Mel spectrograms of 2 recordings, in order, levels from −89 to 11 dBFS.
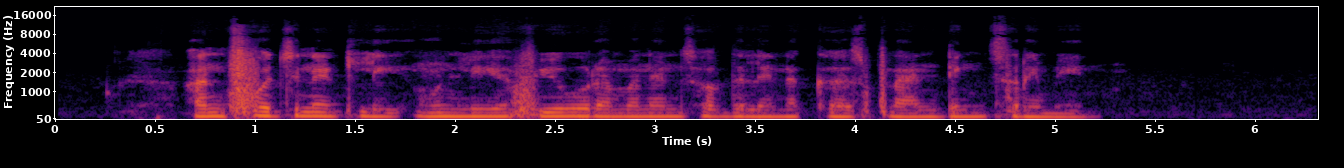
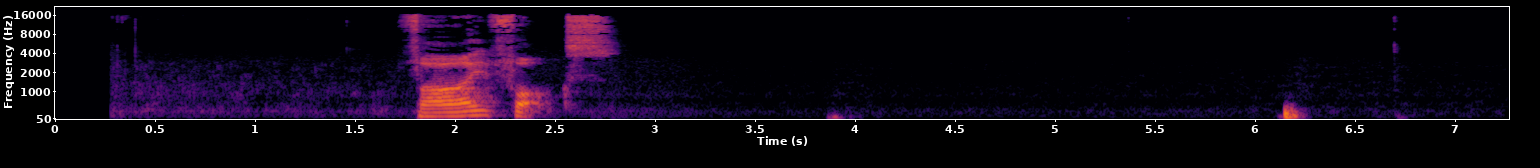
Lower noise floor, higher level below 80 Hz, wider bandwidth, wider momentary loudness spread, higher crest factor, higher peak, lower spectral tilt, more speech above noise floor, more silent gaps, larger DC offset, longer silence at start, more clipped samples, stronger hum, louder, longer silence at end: second, -68 dBFS vs -76 dBFS; about the same, -60 dBFS vs -64 dBFS; second, 11.5 kHz vs 16.5 kHz; second, 8 LU vs 14 LU; about the same, 20 dB vs 24 dB; about the same, -8 dBFS vs -8 dBFS; first, -6 dB/octave vs -3.5 dB/octave; second, 40 dB vs 53 dB; neither; neither; second, 0.45 s vs 1.75 s; neither; neither; second, -28 LUFS vs -24 LUFS; about the same, 1.1 s vs 1.05 s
